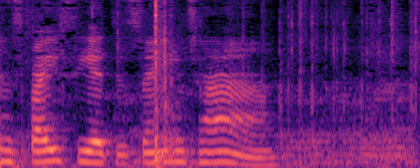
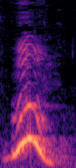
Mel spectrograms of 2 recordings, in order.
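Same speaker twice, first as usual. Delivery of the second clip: loud high whoop from the heat; spicy whoop; 12 semitones higher, 10 dB louder than usual. Real, not acted. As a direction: yelp at the burn. First bite of spicy noodles.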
